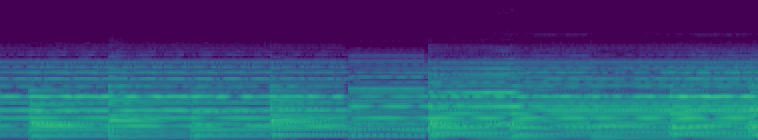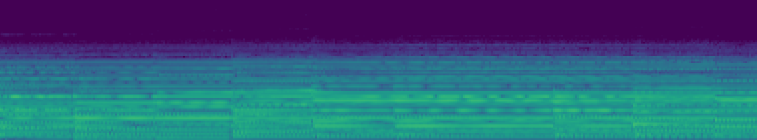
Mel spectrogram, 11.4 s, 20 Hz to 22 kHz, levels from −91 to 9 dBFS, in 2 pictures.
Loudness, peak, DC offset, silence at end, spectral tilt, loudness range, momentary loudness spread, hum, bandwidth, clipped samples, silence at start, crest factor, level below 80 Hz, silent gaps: -24 LUFS; -10 dBFS; under 0.1%; 0 s; -7.5 dB/octave; 4 LU; 5 LU; none; 6.6 kHz; under 0.1%; 0 s; 14 dB; -66 dBFS; none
